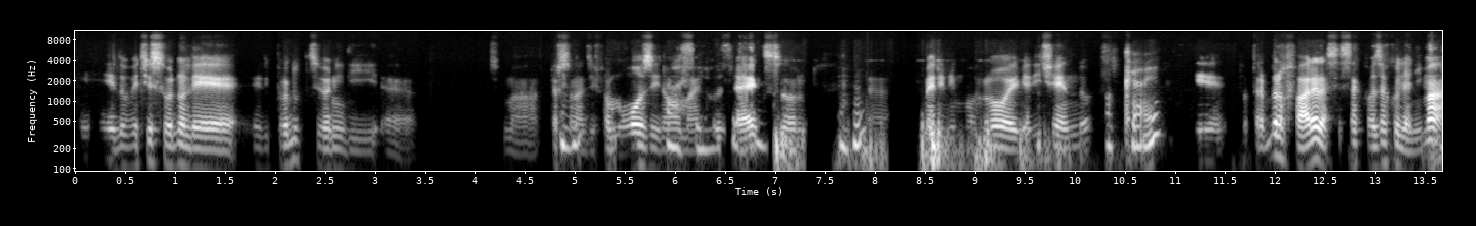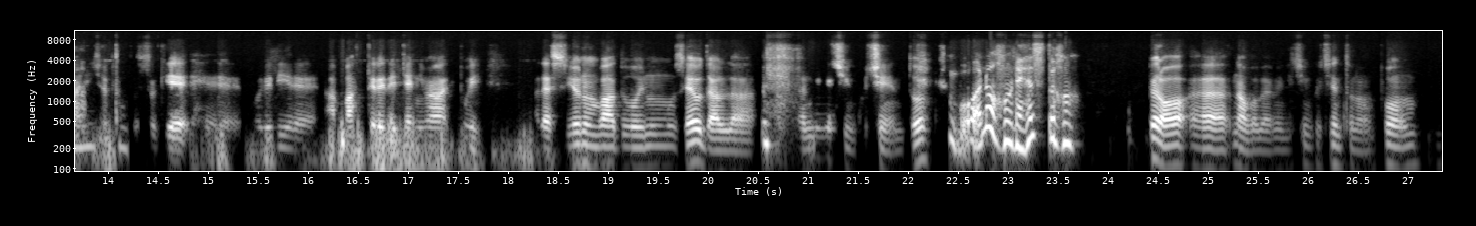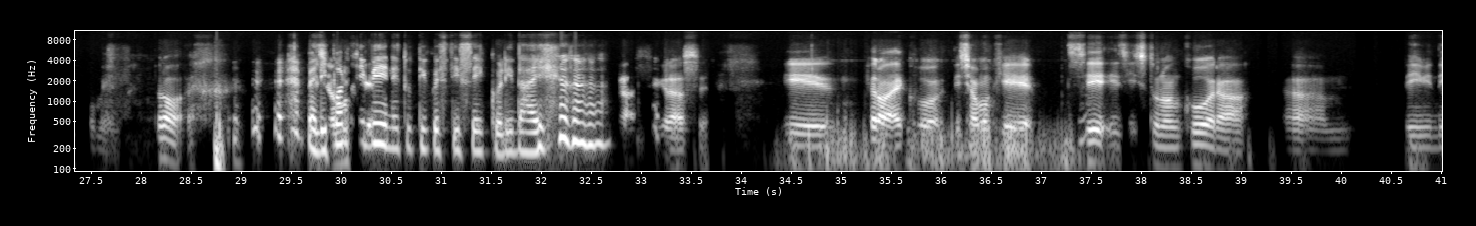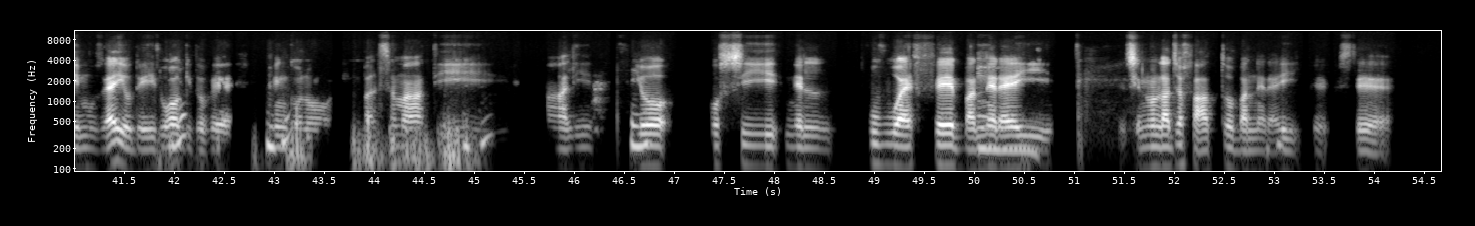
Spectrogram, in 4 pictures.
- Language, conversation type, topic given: Italian, unstructured, Qual è la tua opinione sulle pellicce realizzate con animali?
- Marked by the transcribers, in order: static; other background noise; unintelligible speech; chuckle; laughing while speaking: "Buono, onesto"; chuckle; distorted speech; chuckle; tapping; dog barking; drawn out: "Ehm"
